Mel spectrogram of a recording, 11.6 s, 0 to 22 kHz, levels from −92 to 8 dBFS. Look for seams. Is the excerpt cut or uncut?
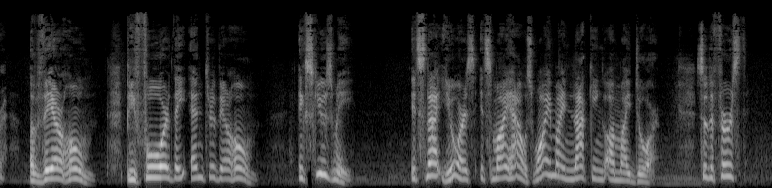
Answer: uncut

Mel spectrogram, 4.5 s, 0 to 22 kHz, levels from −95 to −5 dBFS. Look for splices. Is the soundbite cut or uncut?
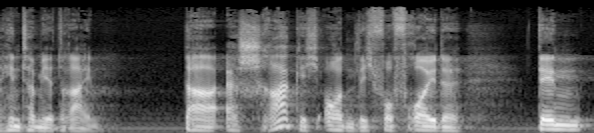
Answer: cut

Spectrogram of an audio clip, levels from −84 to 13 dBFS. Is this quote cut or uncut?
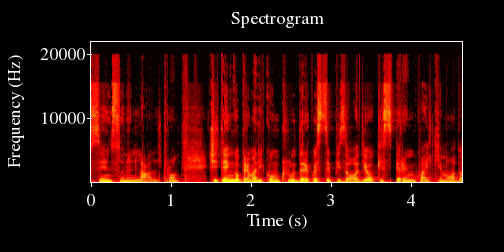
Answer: cut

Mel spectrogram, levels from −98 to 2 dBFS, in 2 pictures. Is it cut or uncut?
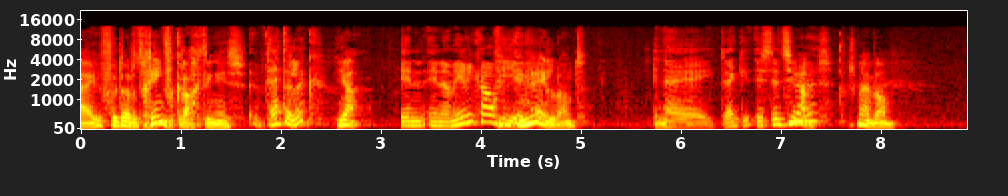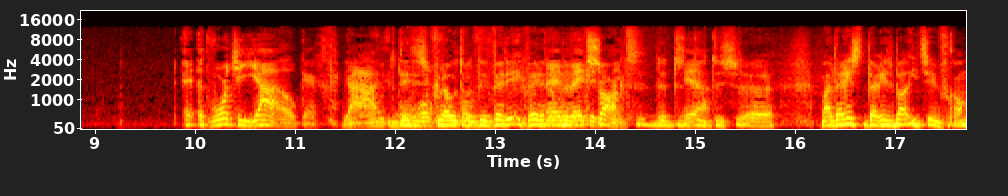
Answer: cut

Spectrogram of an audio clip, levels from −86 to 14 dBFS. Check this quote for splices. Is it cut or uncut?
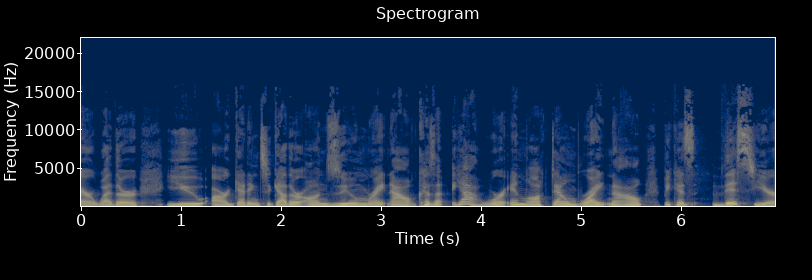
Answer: cut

